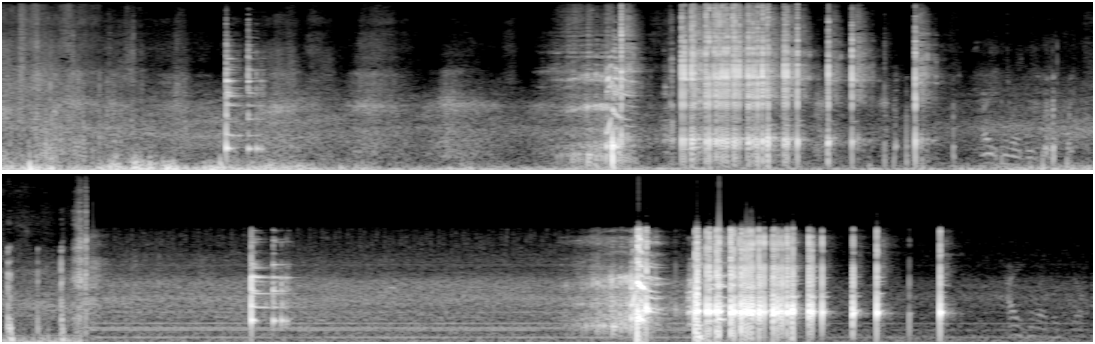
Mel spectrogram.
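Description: A crackling-ball firework shell packed with mixed gunpowder going off: a brief rush of hiss a few seconds in, then near the end a sharp crack and about a second and a half of rapid crackling pops.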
